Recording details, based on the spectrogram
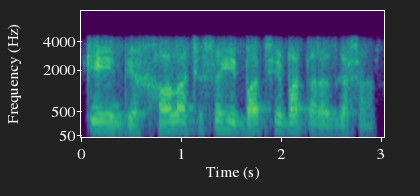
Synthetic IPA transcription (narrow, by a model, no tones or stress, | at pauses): keɦint̪ihaːlaːt͡ʃʰɐsɐɦibɐd̪̚t͡ʃʰẽbɐt̪ɐɾɐzɡɐʂaːn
